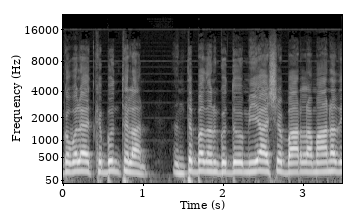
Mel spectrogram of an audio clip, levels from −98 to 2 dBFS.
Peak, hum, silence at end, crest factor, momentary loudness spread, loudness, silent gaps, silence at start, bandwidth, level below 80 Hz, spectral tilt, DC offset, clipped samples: 0 dBFS; none; 0 s; 14 dB; 5 LU; -15 LUFS; none; 0 s; 12 kHz; -34 dBFS; -7 dB/octave; under 0.1%; under 0.1%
